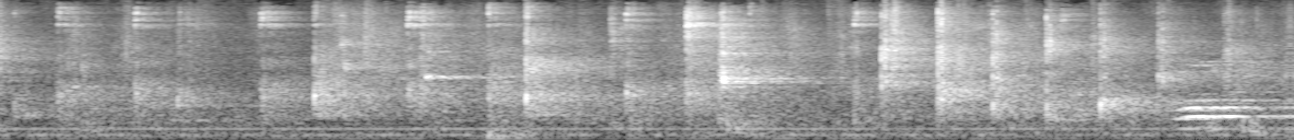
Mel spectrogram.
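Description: Table tennis rally: a table tennis ball clicking against the paddles and bouncing on the table, about two to three sharp clicks a second.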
